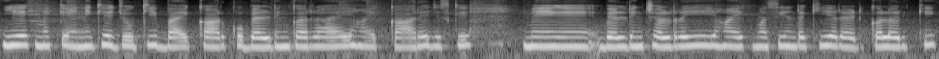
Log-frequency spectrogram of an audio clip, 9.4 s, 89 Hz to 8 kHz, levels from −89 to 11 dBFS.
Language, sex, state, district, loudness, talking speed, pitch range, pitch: Hindi, female, Jharkhand, Jamtara, -14 LUFS, 185 wpm, 235-250 Hz, 240 Hz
